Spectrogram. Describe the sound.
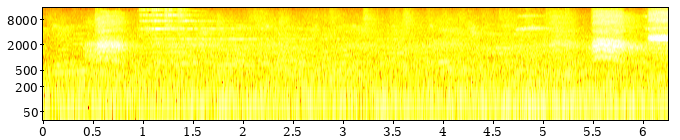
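Crows caw in short harsh calls over a steady low background rumble: one call near the start and a cluster of louder caws toward the end.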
